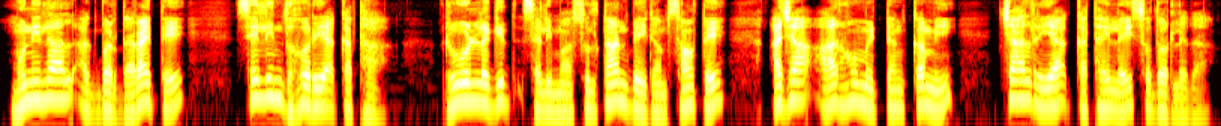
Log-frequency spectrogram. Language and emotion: Santali, neutral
